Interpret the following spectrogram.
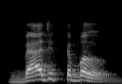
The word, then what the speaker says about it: vegetable: Vegetable.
